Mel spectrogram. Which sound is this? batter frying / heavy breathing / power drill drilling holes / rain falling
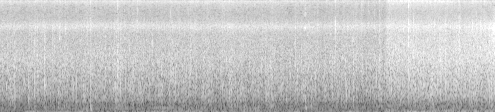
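rain falling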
